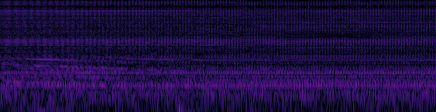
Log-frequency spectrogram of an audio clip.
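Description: Small motorcycle engine running, its revs rising briefly and then sliding back down to a steady idle within the first couple of seconds.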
